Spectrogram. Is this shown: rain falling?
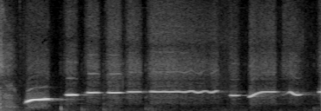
no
